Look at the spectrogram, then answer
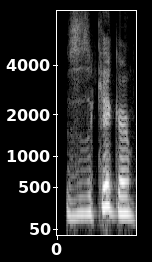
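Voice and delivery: normal talking voice

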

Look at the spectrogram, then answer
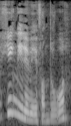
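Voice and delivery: plain reading voice

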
